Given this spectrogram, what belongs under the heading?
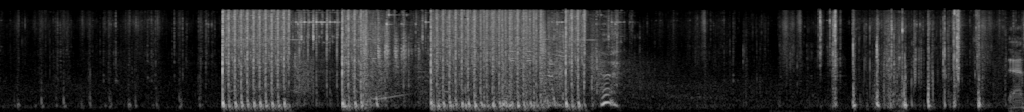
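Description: Rapid gunfire bursts from an Escape From Tarkov firefight, loud dense volleys running for about five seconds with a short break, followed by quieter scattered shots and clatter.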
